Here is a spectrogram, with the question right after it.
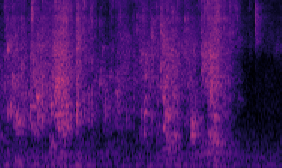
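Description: Tap water runs and splashes steadily in a kitchen sink while hands and a towel are washed, rising and falling in strength before cutting off near the end.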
